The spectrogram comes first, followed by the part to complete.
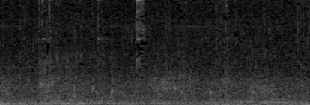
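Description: Water running in a shallow outdoor infinity-edge water feature: a soft, steady wash.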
